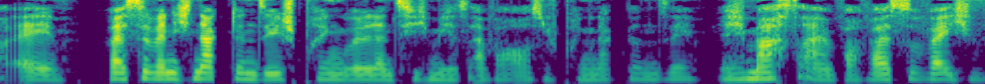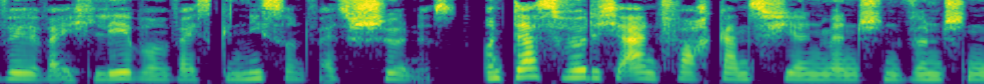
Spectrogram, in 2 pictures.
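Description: A woman speaking as an interview guest in a candid, colloquial and expressive way, telling personal stories casually. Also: medium pitch, dry recording, studio quality.

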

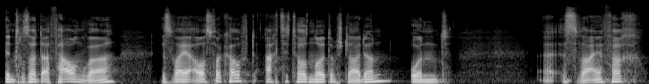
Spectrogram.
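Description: A young man, slightly hoarse, chatting casually as a podcast co-host and rambling with many fillers. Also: lowish voice, moderate pace, a little mellow.

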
